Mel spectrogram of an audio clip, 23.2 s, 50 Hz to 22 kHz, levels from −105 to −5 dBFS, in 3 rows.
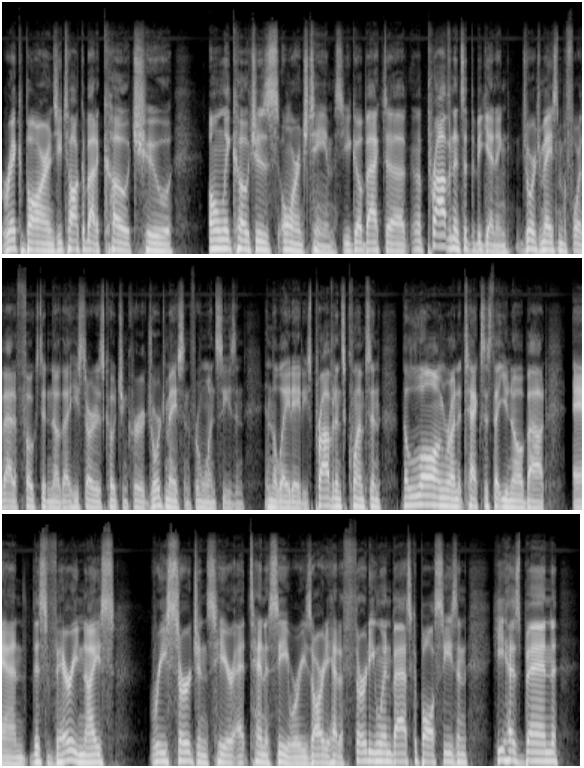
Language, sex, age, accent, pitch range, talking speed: English, male, 30-49, American, 115-175 Hz, 190 wpm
